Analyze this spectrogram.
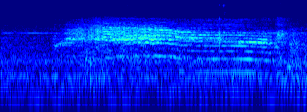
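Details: Domestic cat giving a single drawn-out meow lasting about a second, rising then gently falling, with a faint second mew near the end; quiet indoor background.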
